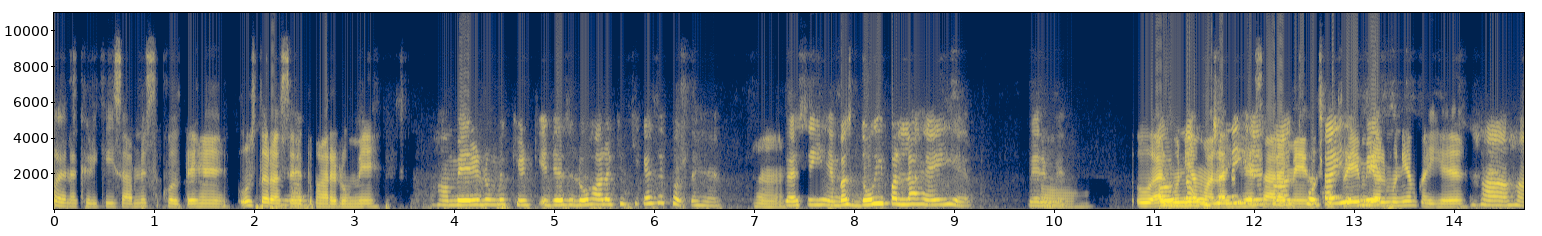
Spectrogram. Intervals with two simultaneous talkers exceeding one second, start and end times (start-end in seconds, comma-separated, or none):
11.0-13.2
